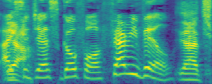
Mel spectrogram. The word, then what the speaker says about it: Faeryville: suggest go for Faeryville. That's right, man. I said it right? You did, man. You did. Faeryville.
